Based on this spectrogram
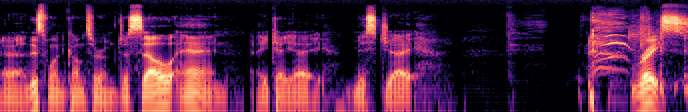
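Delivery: put-on sexiest voice, slow, swooping, seductive. Announcing who a message comes from, in the sexiest voice possible. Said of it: "I can do that in the sexiest voice possible".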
